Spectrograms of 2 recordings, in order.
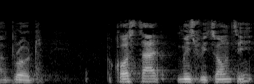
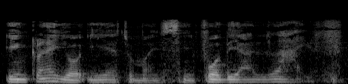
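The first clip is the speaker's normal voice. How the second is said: slow, soft, weighty reading of the verse; slow scripture quote; 2 semitones lower, 5 dB quieter, slower than usual. Acted. Preacher quoting scripture to the congregation, slow and soft. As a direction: lay the verse out slowly and gently.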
